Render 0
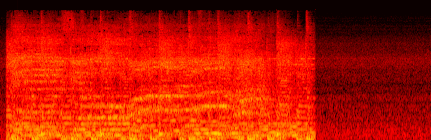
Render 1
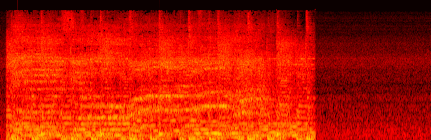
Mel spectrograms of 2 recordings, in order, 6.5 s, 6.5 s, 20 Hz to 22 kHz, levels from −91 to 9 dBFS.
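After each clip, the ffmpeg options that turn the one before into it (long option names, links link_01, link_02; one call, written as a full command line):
ffmpeg -i in.wav -af "highshelf=frequency=11000:gain=9" out.wav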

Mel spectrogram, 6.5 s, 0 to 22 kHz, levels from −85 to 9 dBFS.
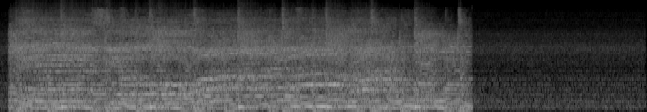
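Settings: ffmpeg -i in.wav -filter_complex "[0:a]highpass=frequency=150:poles=1,aecho=1:1:4.9:0.39,acrossover=split=930[link_01][link_02];[link_02]asoftclip=type=tanh:threshold=-26dB[link_03];[link_01][link_03]amix=inputs=2:normalize=0" out.wav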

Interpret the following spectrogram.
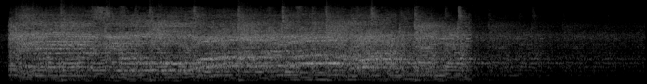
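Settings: ffmpeg -i in.wav -af "highpass=1200,aecho=1:1:740|1480|2220|2960:0.178|0.0836|0.0393|0.0185" out.wav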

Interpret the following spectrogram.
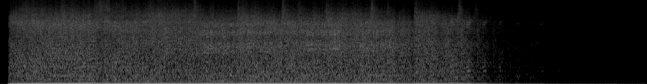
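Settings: ffmpeg -i in.wav -af "afftdn=noise_reduction=14:noise_floor=-41,aecho=1:1:161|322|483|644|805:0.447|0.188|0.0788|0.0331|0.0139,aeval=exprs='abs(val(0))':channel_layout=same" out.wav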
